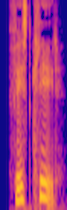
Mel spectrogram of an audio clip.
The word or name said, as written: festklædt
